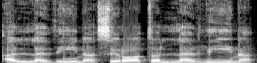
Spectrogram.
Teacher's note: So you place your tongue between your teeth when you pronounce a dal.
